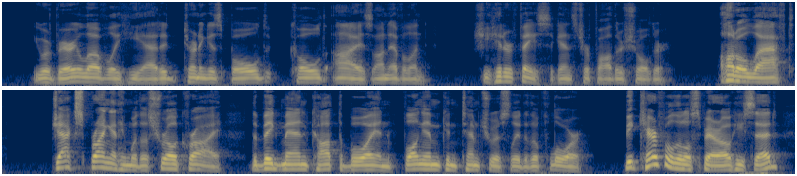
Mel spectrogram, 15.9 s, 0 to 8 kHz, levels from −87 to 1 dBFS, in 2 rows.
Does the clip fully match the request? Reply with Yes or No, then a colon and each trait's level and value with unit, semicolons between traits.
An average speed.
Yes: average, 190 wpm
